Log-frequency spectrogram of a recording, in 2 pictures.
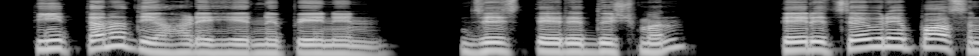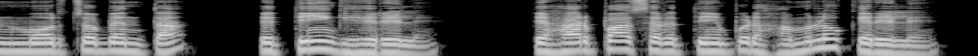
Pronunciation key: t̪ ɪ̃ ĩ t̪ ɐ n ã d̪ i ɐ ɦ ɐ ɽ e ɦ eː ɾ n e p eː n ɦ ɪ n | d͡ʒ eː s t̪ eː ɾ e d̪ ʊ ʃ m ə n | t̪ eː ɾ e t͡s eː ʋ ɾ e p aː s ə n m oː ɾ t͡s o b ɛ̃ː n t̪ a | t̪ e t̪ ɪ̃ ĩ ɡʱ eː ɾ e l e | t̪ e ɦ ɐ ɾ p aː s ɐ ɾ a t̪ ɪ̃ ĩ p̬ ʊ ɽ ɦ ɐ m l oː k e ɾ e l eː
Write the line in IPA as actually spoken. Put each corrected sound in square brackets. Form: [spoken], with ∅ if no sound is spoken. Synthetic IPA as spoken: t̪ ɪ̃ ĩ t̪ ɐ n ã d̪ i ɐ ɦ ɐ ɽ e ɦ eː ɾ n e p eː n ɦ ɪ n | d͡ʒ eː s t̪ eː ɾ e d̪ ʊ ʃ m ə n | t̪ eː ɾ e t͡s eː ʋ ɾ e p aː s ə n m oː ɾ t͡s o b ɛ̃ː n t̪ a | t̪ e t̪ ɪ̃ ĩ ɡʱ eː ɾ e l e | t̪ e ɦ ɐ ɾ p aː s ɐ ɾ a t̪ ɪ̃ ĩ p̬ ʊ ɽ ɦ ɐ m l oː k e ɾ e l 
